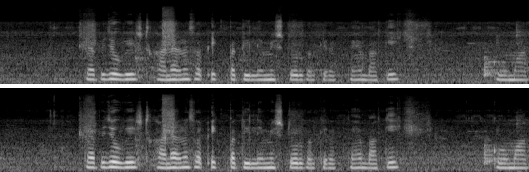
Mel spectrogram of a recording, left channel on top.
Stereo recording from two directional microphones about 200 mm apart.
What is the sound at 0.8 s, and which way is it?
Speech, 15° right (ahead or behind).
